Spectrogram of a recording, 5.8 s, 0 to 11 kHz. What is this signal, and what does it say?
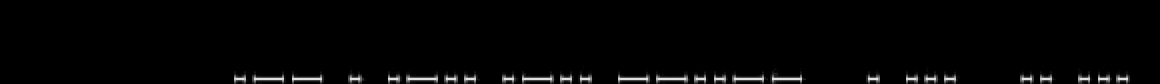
Morse code, heard as a keyed tone, about 25 wpm, 700 Hz. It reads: WELL, ES IS
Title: Sentences from Top 200 Words and Abbreviations 25wpm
